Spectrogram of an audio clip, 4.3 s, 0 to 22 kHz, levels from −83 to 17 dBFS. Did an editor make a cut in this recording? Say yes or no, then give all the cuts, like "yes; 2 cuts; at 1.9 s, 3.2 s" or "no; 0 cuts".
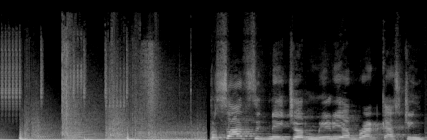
yes; 1 cut; at 2.0 s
